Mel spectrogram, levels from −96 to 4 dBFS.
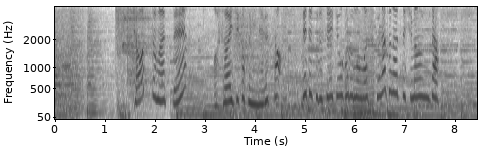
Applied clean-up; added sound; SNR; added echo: none; none; none; none.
